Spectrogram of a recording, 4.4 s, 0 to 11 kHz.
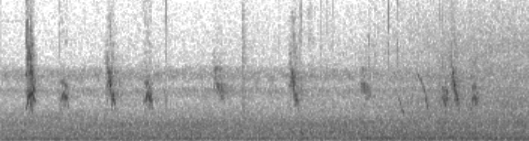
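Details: Willow tit visiting for food at a Tenmangu shrine, 1 September 2022; sharp high chip notes and short down-slurred whistles spaced about every half second at first, then sparser, above faint steady background noise.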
